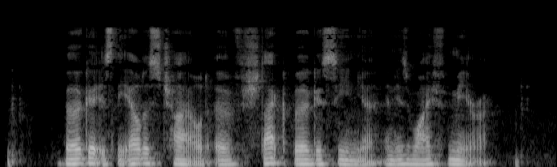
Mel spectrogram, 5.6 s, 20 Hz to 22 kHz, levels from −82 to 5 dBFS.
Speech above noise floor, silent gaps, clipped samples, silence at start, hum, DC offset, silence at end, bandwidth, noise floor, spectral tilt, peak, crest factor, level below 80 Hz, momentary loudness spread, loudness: 24 dB; none; under 0.1%; 0.05 s; none; under 0.1%; 0.4 s; 11.5 kHz; -48 dBFS; -6.5 dB/octave; -6 dBFS; 18 dB; -44 dBFS; 6 LU; -25 LUFS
